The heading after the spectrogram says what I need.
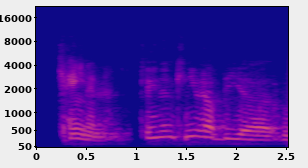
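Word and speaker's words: Canaan: Are you saying Kamen? Kanan. Kanan, can you have the witness spell that name, please?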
